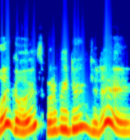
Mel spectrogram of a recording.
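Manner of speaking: goofy, dorky pet voice, high and loud. The speaker shows how she and a partner imagine their pet talking: really dorky voice. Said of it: "imagine River as having like this really dorky voice".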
